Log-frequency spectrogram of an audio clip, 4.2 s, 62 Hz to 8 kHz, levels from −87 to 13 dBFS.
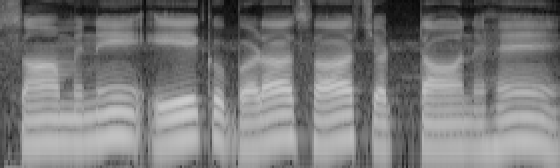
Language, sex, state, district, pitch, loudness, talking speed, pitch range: Hindi, male, Madhya Pradesh, Umaria, 130 Hz, -15 LUFS, 85 wpm, 115-145 Hz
